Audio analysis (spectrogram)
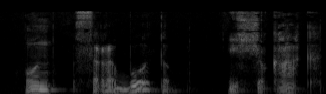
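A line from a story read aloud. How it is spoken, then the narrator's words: Quiet laughter. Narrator (Russian): Дар тихо рассмеялся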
